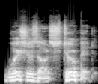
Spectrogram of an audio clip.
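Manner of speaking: growled voice. Reading a story aloud, the Beast answers Belle about the Yule log in a growling Beast voice. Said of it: "growled the beast".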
